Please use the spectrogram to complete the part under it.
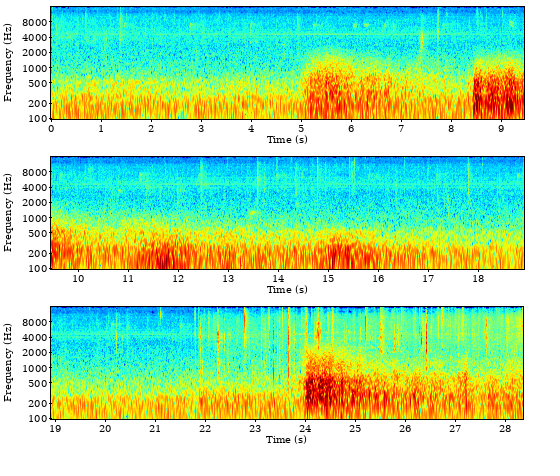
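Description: Wind blows outdoors, rushing and gusting through leafy trees.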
